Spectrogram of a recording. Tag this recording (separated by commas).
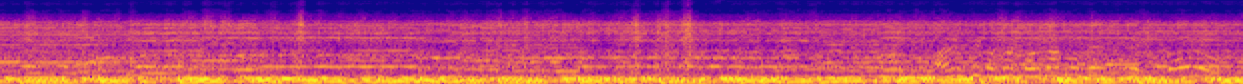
Radio, Music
